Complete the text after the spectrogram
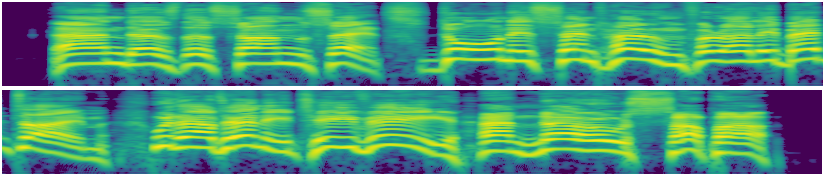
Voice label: narrator; Danger Mouse - Ultimate

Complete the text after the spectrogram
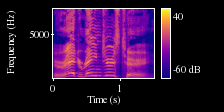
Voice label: announcer; red ranger; Nick Summer Sports Stars

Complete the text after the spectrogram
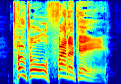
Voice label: narrator; Danger Mouse - Ultimate

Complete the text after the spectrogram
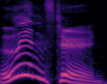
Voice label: announcer; lynn; Nick Summer Sports Stars

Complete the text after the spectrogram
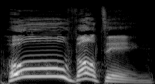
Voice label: announcer pole vaulting; Nick Summer Sports Stars

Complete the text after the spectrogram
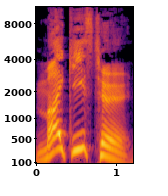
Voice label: announcer; Nick Summer Sports Stars

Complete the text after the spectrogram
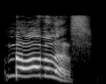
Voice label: narrator ui; Danger Mouse - Ultimate

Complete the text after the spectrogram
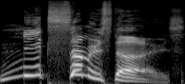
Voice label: announcer title; Nick Summer Sports Stars

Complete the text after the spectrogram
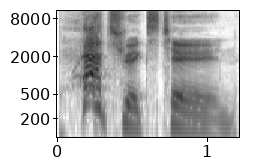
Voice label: announcer; patrick; Nick Summer Sports Stars

